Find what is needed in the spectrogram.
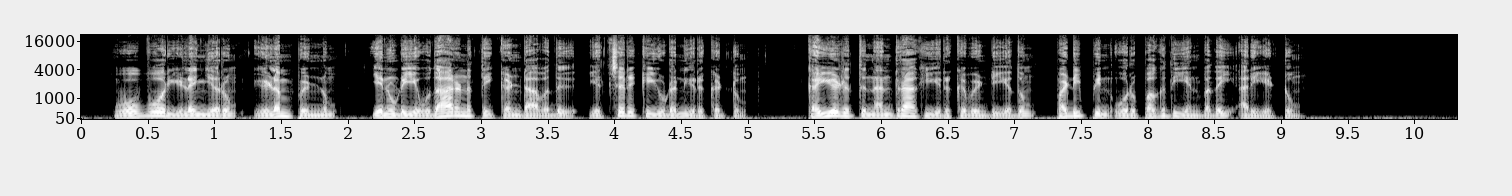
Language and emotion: Tamil, neutral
